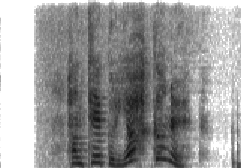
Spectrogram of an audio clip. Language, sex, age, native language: Icelandic, female, 9, Icelandic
